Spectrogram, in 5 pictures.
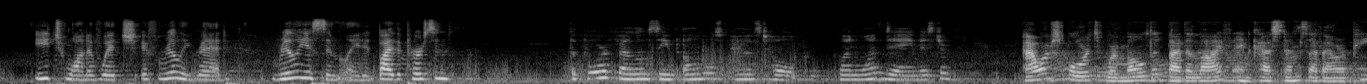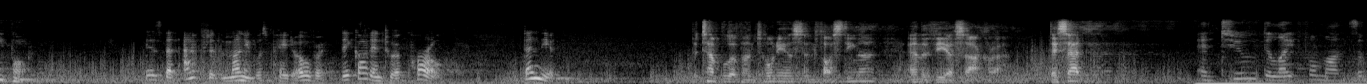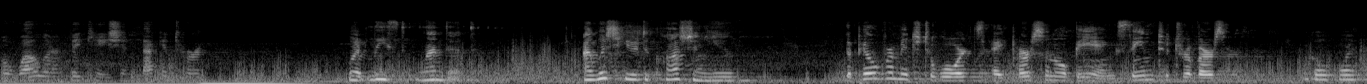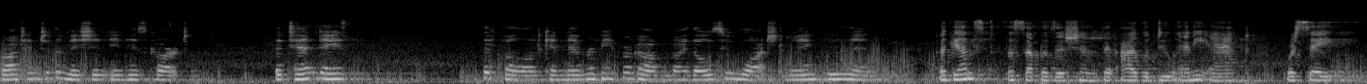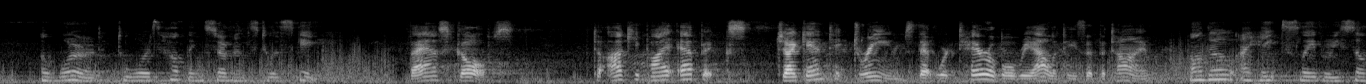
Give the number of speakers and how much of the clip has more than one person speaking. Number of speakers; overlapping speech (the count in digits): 8, no overlap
